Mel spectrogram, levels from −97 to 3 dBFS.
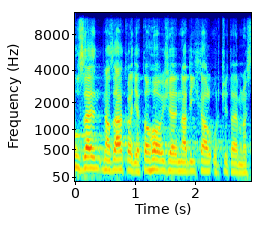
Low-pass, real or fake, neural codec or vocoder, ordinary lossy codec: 10.8 kHz; real; none; Opus, 64 kbps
